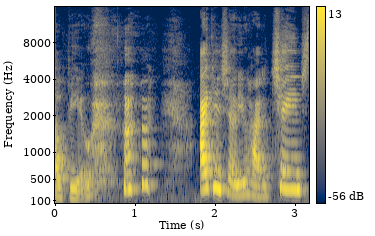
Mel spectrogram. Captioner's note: chuckles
